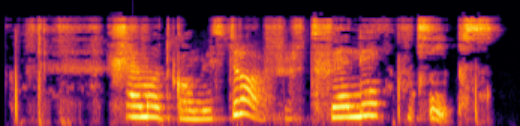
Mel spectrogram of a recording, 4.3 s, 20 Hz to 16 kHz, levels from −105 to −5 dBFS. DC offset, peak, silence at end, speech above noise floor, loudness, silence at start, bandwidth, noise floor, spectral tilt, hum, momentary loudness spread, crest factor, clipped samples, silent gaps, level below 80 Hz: under 0.1%; 0 dBFS; 0.2 s; 19 dB; -13 LUFS; 0.25 s; 9.6 kHz; -33 dBFS; -1 dB/octave; none; 16 LU; 14 dB; under 0.1%; none; -64 dBFS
